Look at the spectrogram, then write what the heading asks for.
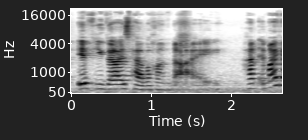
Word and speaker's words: Hyundai: But if you guys have a Hyundai, am I saying that right?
